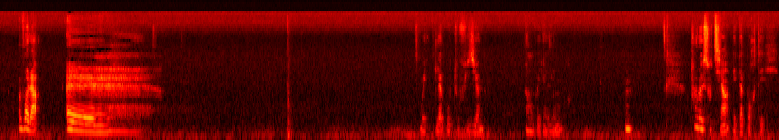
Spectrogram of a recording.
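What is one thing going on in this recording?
A young woman speaks calmly and close by, with pauses.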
